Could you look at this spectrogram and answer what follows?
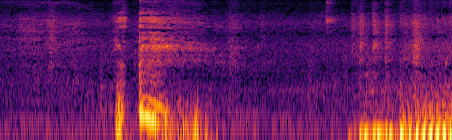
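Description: A motorcycle with a newly timed engine is started: a few hissing, clattering cranking bursts, then the engine catches into a rapid, loud, steady putter close by.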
